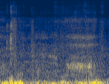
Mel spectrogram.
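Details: Small dog with a wheeze-like rattle (хрип) and getting worse gives a few short, snorting cough bursts on an outdoor walk over low wind and street rumble; a vet visit is booked.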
